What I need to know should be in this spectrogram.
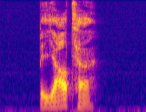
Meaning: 1. comparative degree of bejahrt 2. inflection of bejahrt: strong/mixed nominative masculine singular 3. inflection of bejahrt: strong genitive/dative feminine singular
- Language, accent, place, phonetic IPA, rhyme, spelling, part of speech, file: German, Germany, Berlin, [bəˈjaːɐ̯tɐ], -aːɐ̯tɐ, bejahrter, adjective, De-bejahrter.ogg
